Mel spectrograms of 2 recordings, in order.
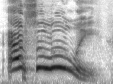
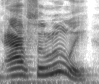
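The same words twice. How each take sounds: First: Much higher, emphatic Absolutely; excited emphasis. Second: Said in the usual way. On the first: Real, not acted. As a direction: leap up high on Absolutely. Repeating answer emphatically.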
